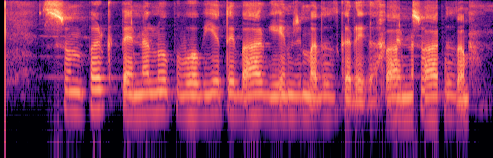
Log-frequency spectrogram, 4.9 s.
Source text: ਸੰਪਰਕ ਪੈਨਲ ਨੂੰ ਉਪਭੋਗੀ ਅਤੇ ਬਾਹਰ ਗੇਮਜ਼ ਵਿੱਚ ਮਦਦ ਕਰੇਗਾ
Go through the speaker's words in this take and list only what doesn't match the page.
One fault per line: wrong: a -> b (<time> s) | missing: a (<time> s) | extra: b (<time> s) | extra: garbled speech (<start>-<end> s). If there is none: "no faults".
missing: ਵਿੱਚ (3.0 s)
extra: garbled speech (3.8-4.7 s)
